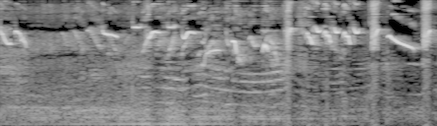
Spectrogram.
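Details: Wild oriental white-eye in Indonesia: loud, fast, varied twittering song of high whistled slurs and sweeping notes, with fainter lower falling whistles from another bird in the middle.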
